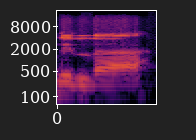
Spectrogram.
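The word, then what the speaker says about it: لله: আল্লাহ যুক্ত করে দেব লিল্লাহ, তাই তো? এই লিল্লাহ হচ্ছে মূলত লামজের লি মানে জন্য প্লাস আল্লাহ, এই দুইটা একসাথে লিখতে গেলে এরকম লিখতে হবে, তখন আলিফটা সাইলেন্ট হয়ে যাবে।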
